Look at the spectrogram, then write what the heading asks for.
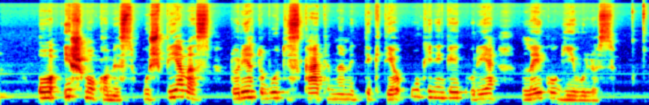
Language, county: Lithuanian, Šiauliai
